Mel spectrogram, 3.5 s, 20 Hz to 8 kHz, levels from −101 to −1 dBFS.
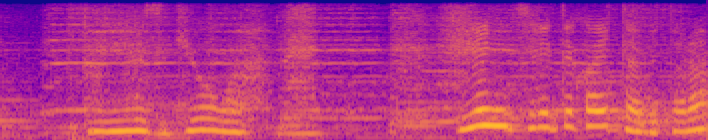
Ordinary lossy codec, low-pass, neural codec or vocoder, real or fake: none; 7.2 kHz; codec, 16 kHz in and 24 kHz out, 1 kbps, XY-Tokenizer; fake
